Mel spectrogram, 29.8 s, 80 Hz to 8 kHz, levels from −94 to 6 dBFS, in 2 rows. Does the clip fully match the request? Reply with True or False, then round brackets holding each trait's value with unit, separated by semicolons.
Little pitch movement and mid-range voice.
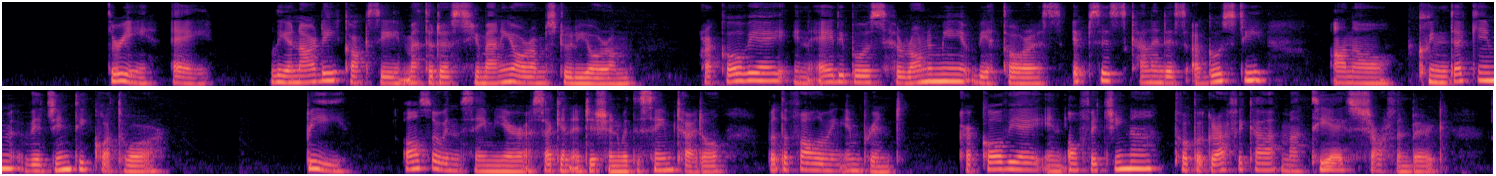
False (4.0 semitones; 170 Hz)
